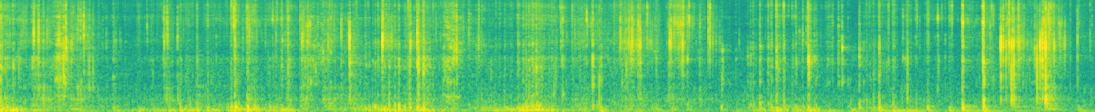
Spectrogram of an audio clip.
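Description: A box-cutter blade shaves and carves a dry, solid oval cream-white soap bar with a black coated rim, held in the hand. It makes a steady run of crisp, bright scraping and crumbly crunching strokes with short, dry attacks and no ring. Low thuds sit under the shavings.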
